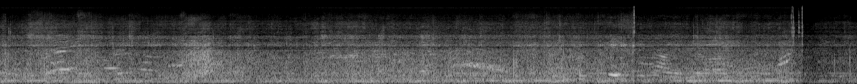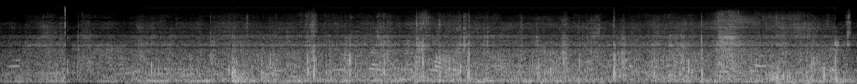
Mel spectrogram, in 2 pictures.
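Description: Ice skate blades scrape and glide over ice.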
